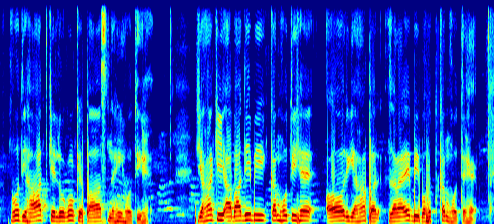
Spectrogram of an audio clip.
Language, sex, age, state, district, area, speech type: Urdu, male, 18-30, Bihar, Saharsa, urban, spontaneous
